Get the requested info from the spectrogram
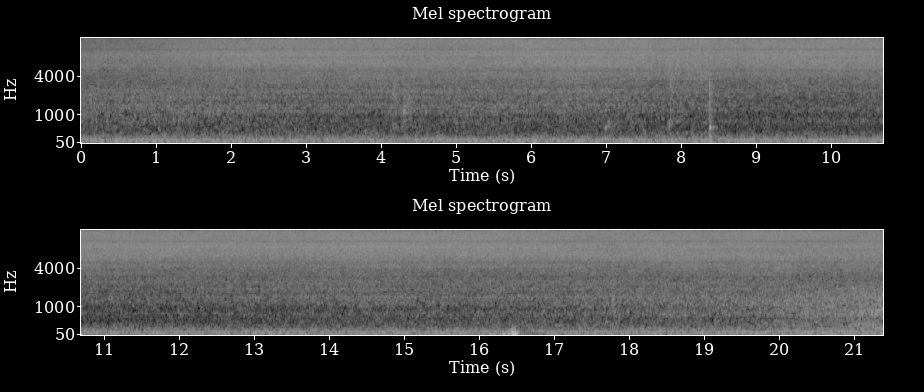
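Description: Steady fizzing hiss of a dissolving bath ball in a bowl of water, with a few faint ticks and one soft low thump partway through.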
